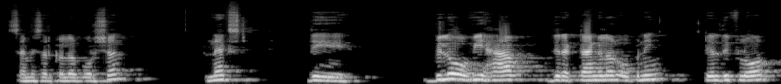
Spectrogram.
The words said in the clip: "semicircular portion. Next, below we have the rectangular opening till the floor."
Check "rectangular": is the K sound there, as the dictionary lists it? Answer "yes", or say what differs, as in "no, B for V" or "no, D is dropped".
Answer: yes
